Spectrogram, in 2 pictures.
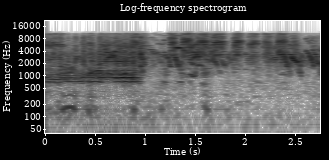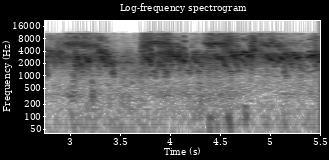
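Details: Male budgerigar chirping in a dense, fast warble of scratchy high chirps and squawky notes, almost without pause, with a brief lower buzzy note at the start and a short dip near the middle.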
